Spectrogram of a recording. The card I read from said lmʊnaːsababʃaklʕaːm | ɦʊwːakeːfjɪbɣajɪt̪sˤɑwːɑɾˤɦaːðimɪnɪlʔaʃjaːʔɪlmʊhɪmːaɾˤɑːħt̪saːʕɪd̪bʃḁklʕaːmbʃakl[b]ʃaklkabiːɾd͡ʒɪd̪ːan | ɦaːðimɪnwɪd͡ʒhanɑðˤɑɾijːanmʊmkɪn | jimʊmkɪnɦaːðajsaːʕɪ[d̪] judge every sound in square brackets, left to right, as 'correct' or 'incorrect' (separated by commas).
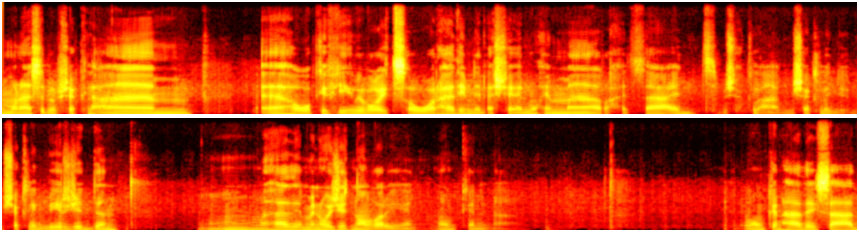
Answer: correct, correct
